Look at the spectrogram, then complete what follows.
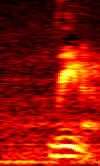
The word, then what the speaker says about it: Rima: And then, so, like, 15 different hats being worn just by Rima, right? Is that how you pronounce it?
